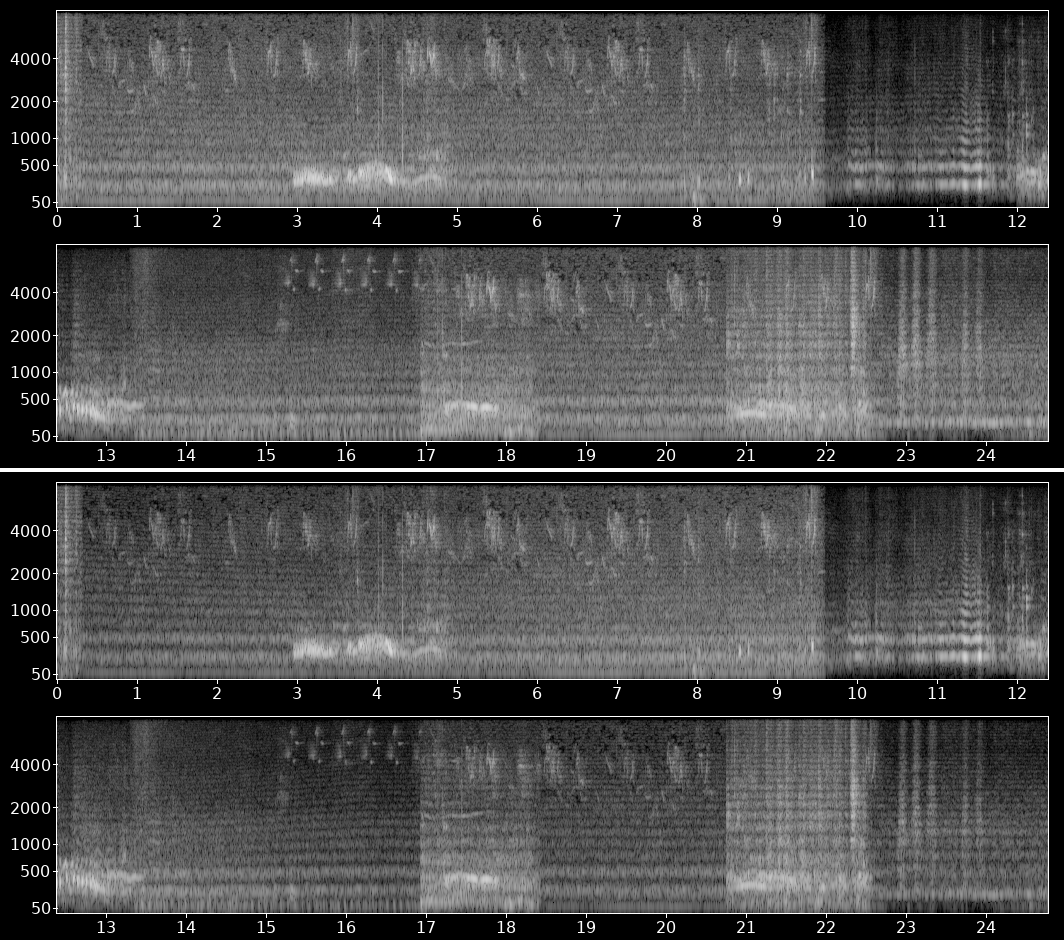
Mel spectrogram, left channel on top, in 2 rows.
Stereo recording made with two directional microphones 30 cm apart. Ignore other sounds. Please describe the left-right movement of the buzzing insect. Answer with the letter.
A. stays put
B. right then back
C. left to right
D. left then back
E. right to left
B.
